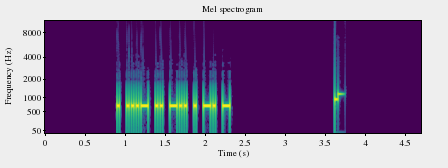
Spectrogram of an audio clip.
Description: Morse code, heard as a keyed tone, about 37 wpm, 700 Hz. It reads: EVIDENT
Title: LY Suffix - Top 100 Words with Base Words 40wpm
